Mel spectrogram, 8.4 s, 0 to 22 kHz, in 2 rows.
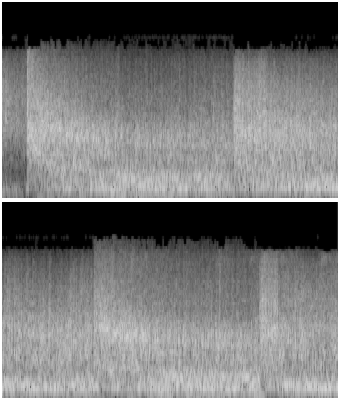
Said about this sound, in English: You know, that thunder sound effect, I think that was borrowed for Amityville 2, The Possession. It sounds just like Amityville 3. It's a real vicious one, right?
